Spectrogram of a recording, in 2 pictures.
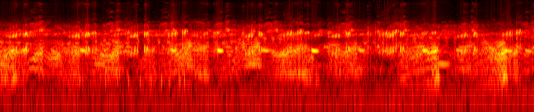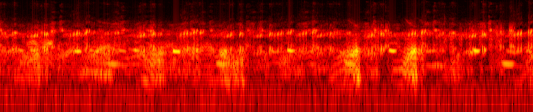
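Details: Dense chorus of many frogs croaking together, overlapping rattling croaks and short tonal notes layered continuously without pause, steady and unbroken throughout.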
